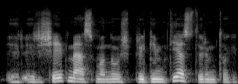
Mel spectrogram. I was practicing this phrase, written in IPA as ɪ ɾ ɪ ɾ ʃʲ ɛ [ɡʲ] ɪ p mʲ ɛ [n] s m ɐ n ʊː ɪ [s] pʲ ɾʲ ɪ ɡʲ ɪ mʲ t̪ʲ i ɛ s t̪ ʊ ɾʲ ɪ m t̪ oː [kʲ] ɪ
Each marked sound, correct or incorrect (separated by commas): incorrect, incorrect, incorrect, correct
